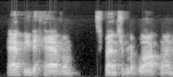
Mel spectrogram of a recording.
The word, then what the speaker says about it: McLaughlin: It is pronounced McLaughlin, but don't worry. McLaughlin. You're only about the 879th person to make that misstep.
